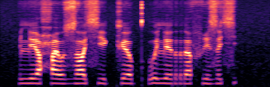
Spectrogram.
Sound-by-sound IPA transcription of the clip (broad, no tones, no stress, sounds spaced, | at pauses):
lʲ ɜ ħ ɛ o̯ z ʌ sʲ ɜ kʲ ɒ kʷʼ ɪ o̯ lʲ ʌ r ɜ f i z ɛ sʲ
